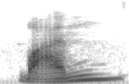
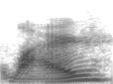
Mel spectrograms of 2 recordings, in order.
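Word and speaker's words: 玩: number one it's a one or wire you can pronounce one or with our song wire okay one is to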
